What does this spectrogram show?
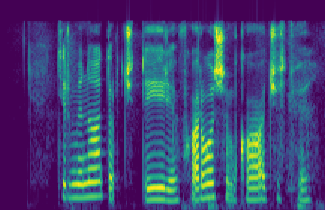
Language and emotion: Russian, sad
